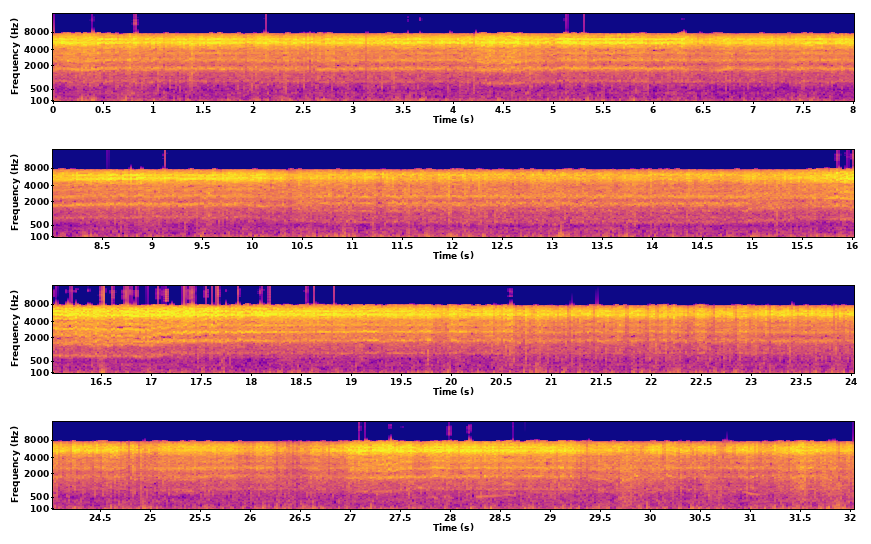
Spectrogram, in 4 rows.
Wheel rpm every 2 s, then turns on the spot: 230, 230, 230, 230, 230, 200, 190, 210, 220, 230, 230, 230, 230, 230, 230, 230.
none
